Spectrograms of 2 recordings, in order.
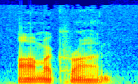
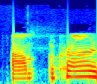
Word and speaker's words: Omicron: Omicron instead of Omicron? – I looked it up. – When There's this thing called Google, and I looked up the pronunciation of the Greek alphabet. Yeah, I think it's Omicron.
